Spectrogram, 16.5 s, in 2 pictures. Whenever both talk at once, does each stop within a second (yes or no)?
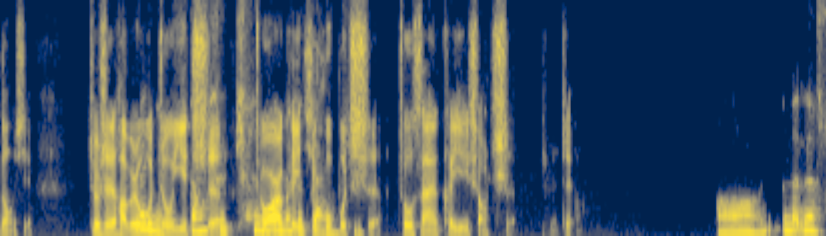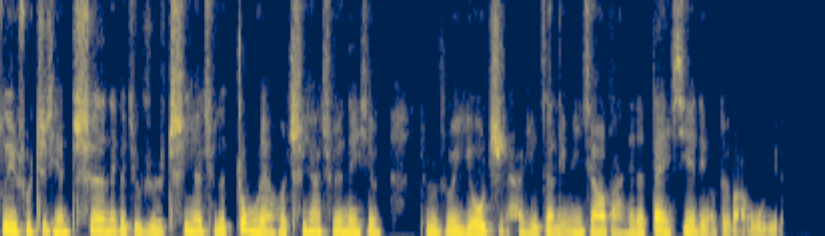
no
